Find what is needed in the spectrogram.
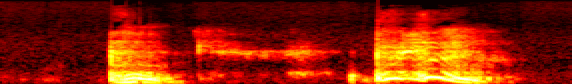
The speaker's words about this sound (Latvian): Klepiņš uznāca.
